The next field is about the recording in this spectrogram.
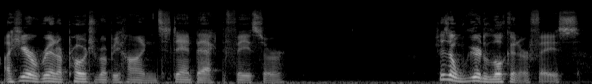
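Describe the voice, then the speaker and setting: A man's voice: fairly low pitch, lively intonation, normal speed, fairly bright tone. A man from the United States, a let's play streamer, reading a visual novel aloud.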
